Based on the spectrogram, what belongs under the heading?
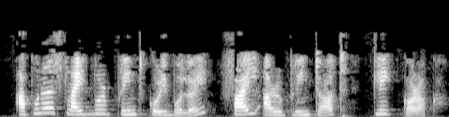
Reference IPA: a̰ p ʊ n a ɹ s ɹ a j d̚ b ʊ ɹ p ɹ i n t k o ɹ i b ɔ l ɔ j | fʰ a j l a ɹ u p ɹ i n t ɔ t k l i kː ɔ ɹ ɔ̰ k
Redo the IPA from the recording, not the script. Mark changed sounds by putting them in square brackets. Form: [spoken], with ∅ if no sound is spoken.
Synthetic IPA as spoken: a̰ p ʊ n a ɹ s [l] a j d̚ b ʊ ɹ p ɹ i n t k o ɹ i b ɔ l [o] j | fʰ a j l a ɹ u p ɹ i n t ɔ t k l i kː ɔ ɹ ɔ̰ k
